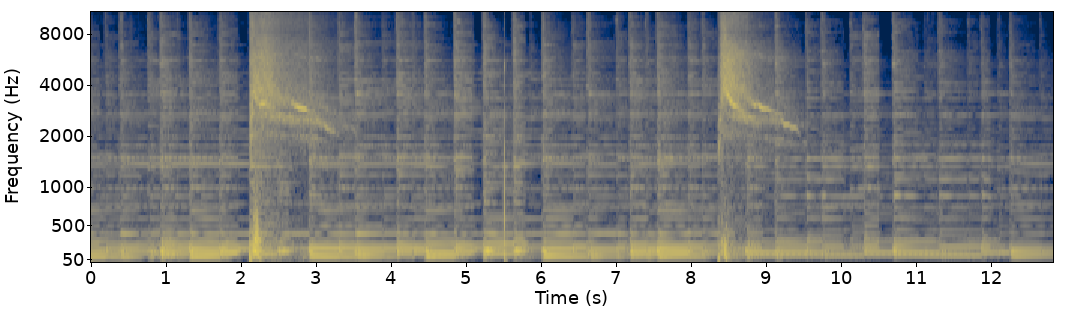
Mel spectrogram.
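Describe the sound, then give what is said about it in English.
A voice imitates a hawk's call twice while performing a poem about a hawk, each a loud, high, descending screech, over a steady backdrop of sustained low musical tones. “I'm supposed to sound like a hawk.”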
